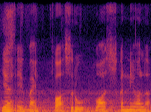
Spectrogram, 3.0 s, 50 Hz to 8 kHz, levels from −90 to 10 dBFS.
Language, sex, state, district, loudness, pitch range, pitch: Hindi, male, Chhattisgarh, Raipur, -21 LUFS, 115-130 Hz, 120 Hz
